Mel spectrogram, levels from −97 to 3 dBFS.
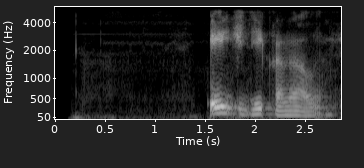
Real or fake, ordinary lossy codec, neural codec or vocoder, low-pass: fake; none; codec, 24 kHz, 3 kbps, HILCodec; 5.4 kHz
